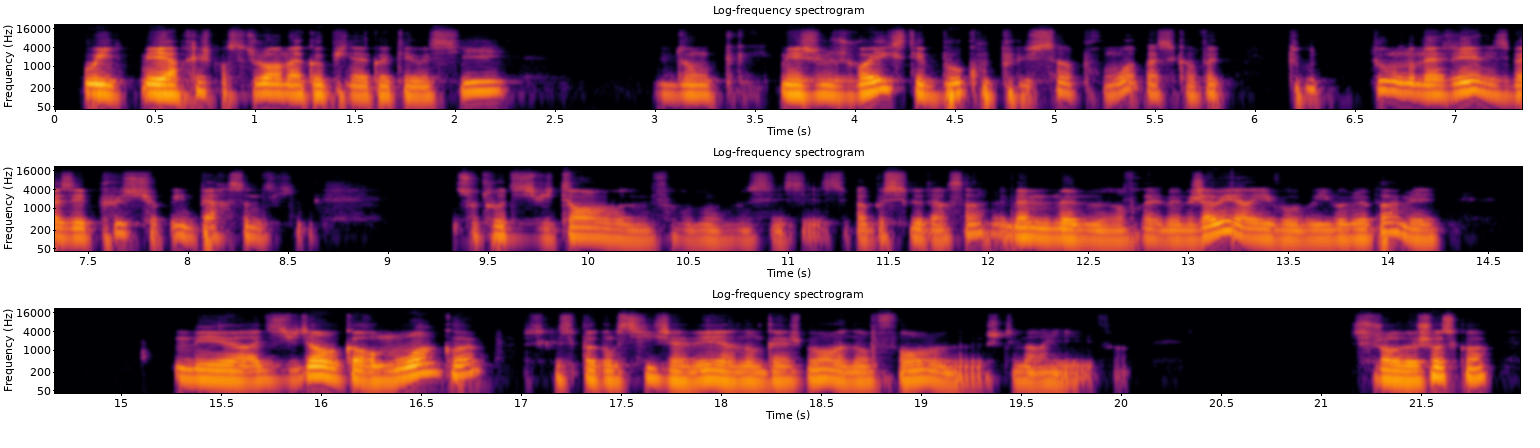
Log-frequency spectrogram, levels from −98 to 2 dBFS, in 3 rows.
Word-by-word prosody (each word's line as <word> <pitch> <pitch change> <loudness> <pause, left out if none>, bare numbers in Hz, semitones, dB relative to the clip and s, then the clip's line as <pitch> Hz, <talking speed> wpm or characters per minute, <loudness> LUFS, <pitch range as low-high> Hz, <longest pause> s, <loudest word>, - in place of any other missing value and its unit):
Oui, 130 -5 +6
mais 135 -1 +11
après, 130 +3 +4
je 150 - -7
pensais - - -10
toujours 140 0 +4
à - - 0
ma 125 -1 +3
copine, 125 -1 -3
à - - 0
côté, 115 0 -4
aussi, 155 +9 -3 0.7
donc 125 -2 -7
mais 130 -2 +4
je 125 +2 -1
je 115 -2 -5
voyais 145 +6 +6
que - - -6
c'était 135 - -2
beaucoup 135 +5 -3
plus 125 -4 -11
sain 145 +6 -4
pour 120 - -20
moi 155 +6 -4
parce 125 -2 -7
qu'en 115 - -11
fait, - - -8 0.3
tout - - -11 0.3
tout 175 - -2
mon 145 -5 +1
avenir, 140 +7 +3
il 135 - -6
se - - -10
basait 115 -1 -1
plus 135 +8 -9
sur 160 - -8
1 135 -3 -7
personne, 120 0 -7
ce 110 - -24
qui - - -24 0.7
surtout 130 - -8
à - - -3
18 110 0 -8
ans, 120 -4 -1
heu, 100 - -8
enfin, 95 +5 -18
bon, 95 -1 -12
c'est 95 - -14
c'est - - -16
c'est - - -18
pas 100 - -6
possible 115 +2 -5
de - - -11
faire 100 0 -7
ça, 155 +2 -6
même 120 -3 0
même, 105 -3 -1
en - - -6
vrai, 105 +1 -8
même 100 0 -4
jamais, 150 - +4
hein, - - +2
il 110 -1 -1
vaut 100 -1 -4
il 100 - -3
vaut 105 +1 -4
mieux 110 0 -3
pas, 175 - -2
mais 105 -7 -5 1.0
mais, 120 -3 +2
heu, 110 - +4
à 105 - +1
18 110 +3 -4
ans, 155 - +12
encore 120 -6 +4
moins 150 - +6
quoi, 170 +1 0 0.2
parce - - -17
que - - -11
c'est 110 - -11
pas 115 - +1
comme 110 0 -2
si 130 +6 -3
j'avais 115 0 +1
un 105 -2 +1
engagement, 105 +4 -2
un 105 - -1
enfant, 110 +2 -2
heu, 95 - -5
que - - -21
j'étais 105 - -10
marié, 95 +1 -5
enfin - - -31 1.1
ce - - -7
genre 120 -3 +4
de 110 - +5
choses, 145 +6 +3
quoi. 130 +2 -1
115 Hz, 265 wpm, -26 LUFS, 105-130 Hz, 1.1 s, ans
